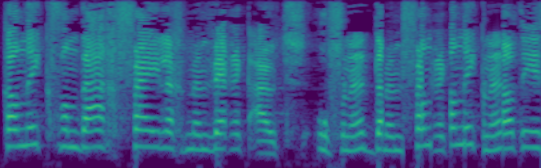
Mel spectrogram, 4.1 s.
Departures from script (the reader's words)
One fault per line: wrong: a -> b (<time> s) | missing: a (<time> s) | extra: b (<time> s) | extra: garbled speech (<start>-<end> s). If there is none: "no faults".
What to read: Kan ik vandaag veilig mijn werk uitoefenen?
extra: garbled speech (2.9-3.8 s)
